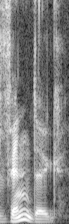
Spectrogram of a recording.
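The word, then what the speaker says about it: Venedig: Where is Vendig? Oh. Aha, it's Venetia, but it's a German pronunciation.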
